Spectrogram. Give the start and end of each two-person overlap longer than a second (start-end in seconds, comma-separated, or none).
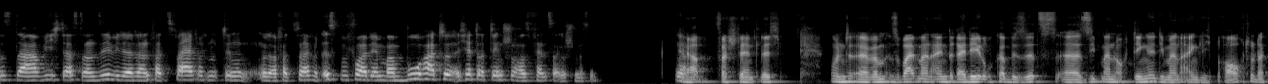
none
